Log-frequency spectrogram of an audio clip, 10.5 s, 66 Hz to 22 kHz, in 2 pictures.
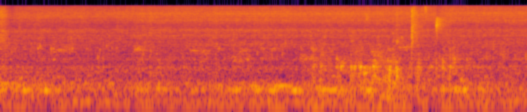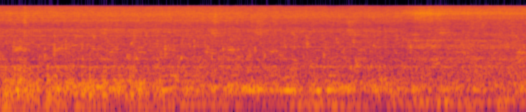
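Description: Hotpoint Ultima WT960G washing machine taking in water for its wool cycle: a steady rush of water filling the drum, with a brief click about four seconds in.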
